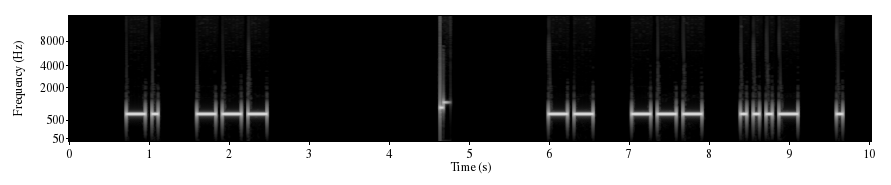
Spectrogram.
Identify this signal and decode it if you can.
Morse code, heard as a keyed tone, about 15 wpm, spaced as for 11 wpm, 700 Hz. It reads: NO MOVE
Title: 2x Character Spacing - Top 200 Words - 15wpm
